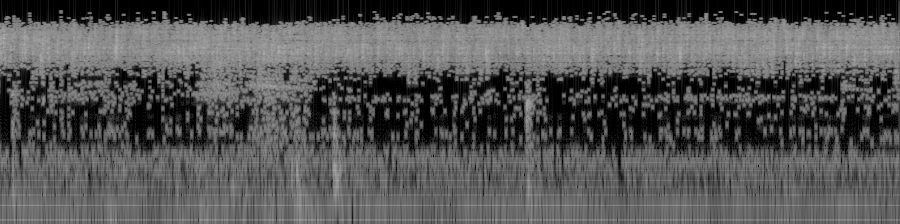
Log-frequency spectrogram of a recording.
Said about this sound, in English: I'm gonna fill the sink up with water.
